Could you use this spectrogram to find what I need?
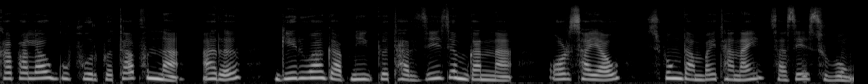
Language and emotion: Bodo, neutral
